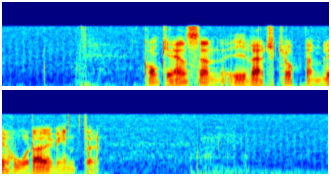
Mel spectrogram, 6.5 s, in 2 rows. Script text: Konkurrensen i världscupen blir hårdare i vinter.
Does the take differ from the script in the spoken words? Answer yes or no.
no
